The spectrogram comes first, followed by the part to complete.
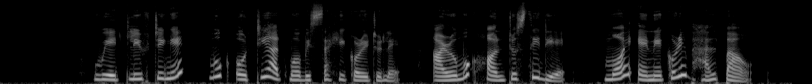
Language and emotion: Assamese, happy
